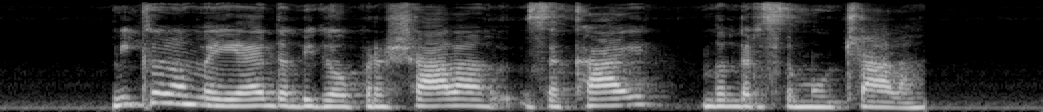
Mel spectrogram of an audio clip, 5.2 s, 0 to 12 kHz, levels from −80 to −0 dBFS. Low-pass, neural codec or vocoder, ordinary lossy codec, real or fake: 10.8 kHz; codec, 44.1 kHz, 7.8 kbps, Pupu-Codec; none; fake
